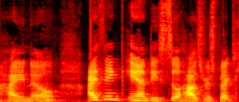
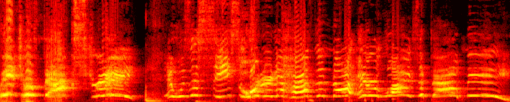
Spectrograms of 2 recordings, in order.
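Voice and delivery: put-on very high shout with big, swooping pitch swings. Reading a tweet aloud in the voice of Vicky: Vicky's voice. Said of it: "I can read this in Vicky's voice".

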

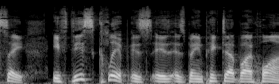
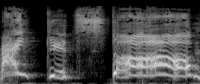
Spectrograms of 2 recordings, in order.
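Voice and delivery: very high, tormented, anguished horror-movie voice. Retelling how Tom Aberisk clutched his ears when yelled at; mimicking Tom Aberisk's horror-film anguish. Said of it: "like in a horror film".

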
